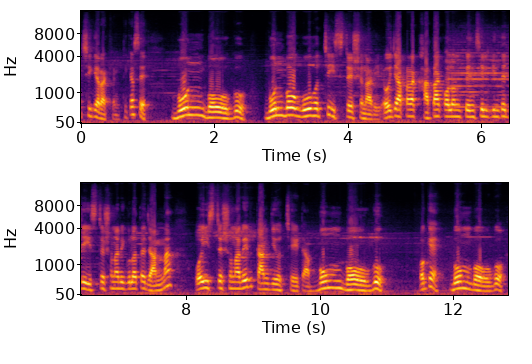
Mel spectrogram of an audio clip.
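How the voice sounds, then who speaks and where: Teacher, male, slightly high voice, casual explainer, quizzes students and drags words out to be copied down. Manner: repeats words with quiz questions; draws out words slowly. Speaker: Japanese language teacher. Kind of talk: explanatory lesson.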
